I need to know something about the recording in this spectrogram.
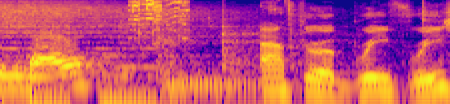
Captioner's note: tape fast-forwards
